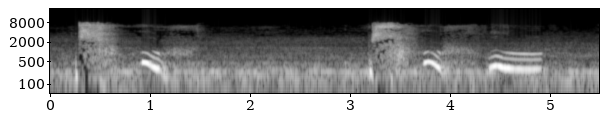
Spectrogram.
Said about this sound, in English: Whew, excuse me, I'm about to sneeze.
